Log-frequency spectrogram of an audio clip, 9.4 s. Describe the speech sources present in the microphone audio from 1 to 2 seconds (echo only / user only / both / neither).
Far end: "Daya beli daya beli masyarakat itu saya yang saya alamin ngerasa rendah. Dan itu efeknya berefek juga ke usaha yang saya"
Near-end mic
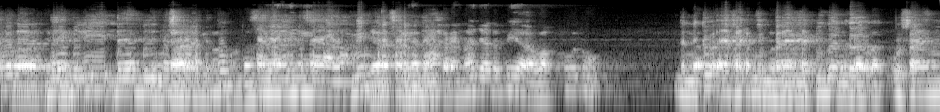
both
